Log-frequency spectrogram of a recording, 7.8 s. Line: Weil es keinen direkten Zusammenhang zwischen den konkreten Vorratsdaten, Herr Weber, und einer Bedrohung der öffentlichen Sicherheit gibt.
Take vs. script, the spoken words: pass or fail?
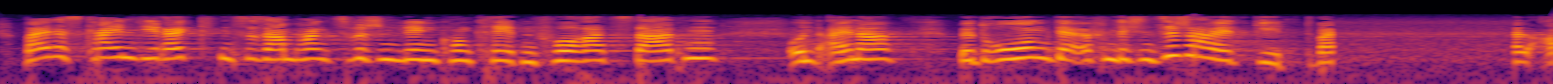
fail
